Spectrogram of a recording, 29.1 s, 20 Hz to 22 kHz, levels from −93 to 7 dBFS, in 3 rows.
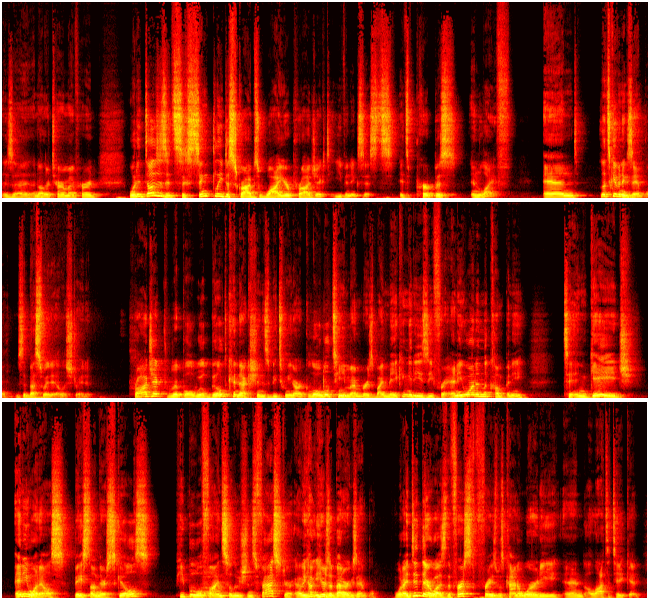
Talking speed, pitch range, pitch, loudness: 185 wpm, 135-185 Hz, 155 Hz, -18 LUFS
